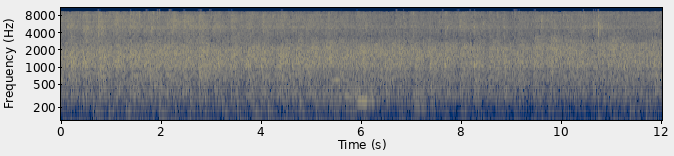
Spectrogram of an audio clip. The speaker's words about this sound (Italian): Il servizio è impeccabile, veramente. Vogliamo fare un applauso.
